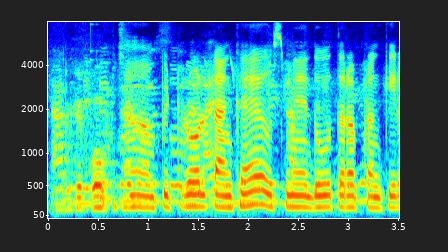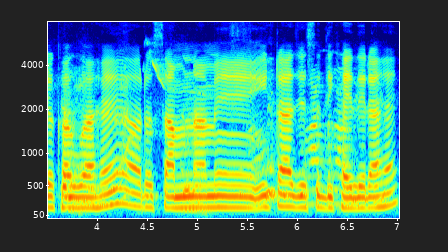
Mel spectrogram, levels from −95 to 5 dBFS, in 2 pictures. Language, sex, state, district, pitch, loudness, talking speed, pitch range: Hindi, female, Odisha, Sambalpur, 170 Hz, -18 LUFS, 170 wpm, 165-180 Hz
